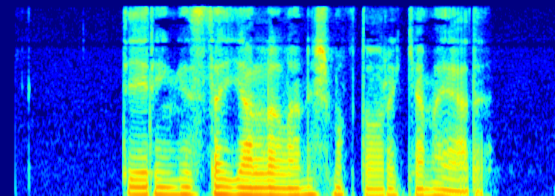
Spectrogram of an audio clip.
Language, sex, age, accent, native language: Uzbek, male, under 19, Andijon, Uzbek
